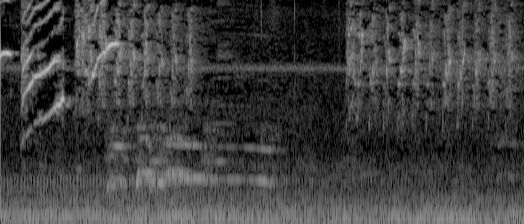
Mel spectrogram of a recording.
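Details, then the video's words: Local canary lure song: a brief loud burst of rapid high twittering and slurred notes, then a faint thin whistle and soft distant twitter. "PANCINGAN KENARI LOKAL GACOR"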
